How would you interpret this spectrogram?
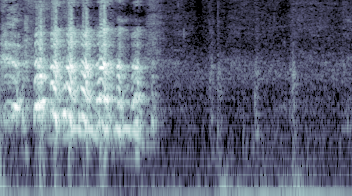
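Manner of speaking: loud, high hysterical laughing fit; helpless laughter. Real, not acted. Friends at the game table cracked up, real hysterical laughter. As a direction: break down laughing, long and loud. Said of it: "You, you broke [name]".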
